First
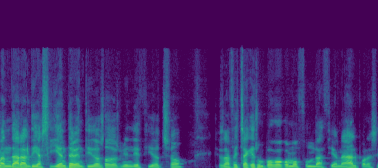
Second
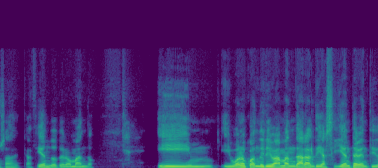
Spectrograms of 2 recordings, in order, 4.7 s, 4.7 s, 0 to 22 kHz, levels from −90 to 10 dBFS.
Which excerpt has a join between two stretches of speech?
first; 2 cuts; at 1.3 s, 3.2 s

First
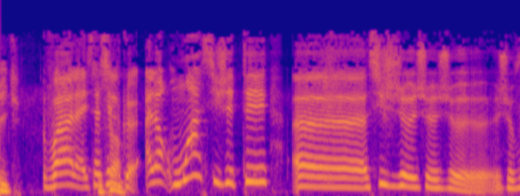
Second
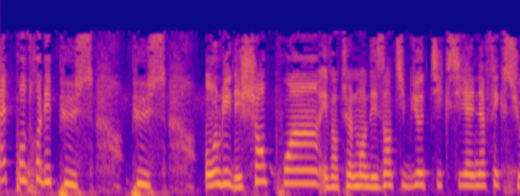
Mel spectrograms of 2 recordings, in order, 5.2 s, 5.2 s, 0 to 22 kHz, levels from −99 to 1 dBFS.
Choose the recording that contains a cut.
second; 2 cuts; at 1.3 s, 2.3 s

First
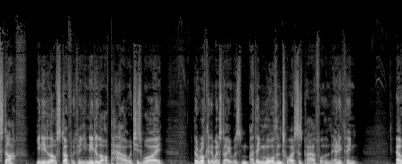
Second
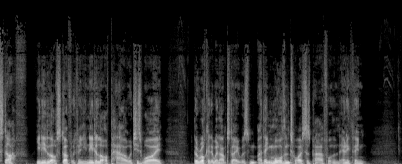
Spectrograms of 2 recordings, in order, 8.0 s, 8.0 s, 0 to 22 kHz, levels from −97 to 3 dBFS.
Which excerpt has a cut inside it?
first; 1 cut; at 4.4 s

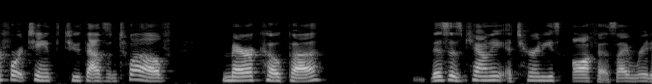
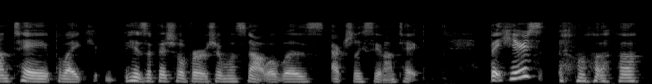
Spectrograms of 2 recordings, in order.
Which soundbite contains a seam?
first; 2 cuts; at 4.3 s, 4.6 s

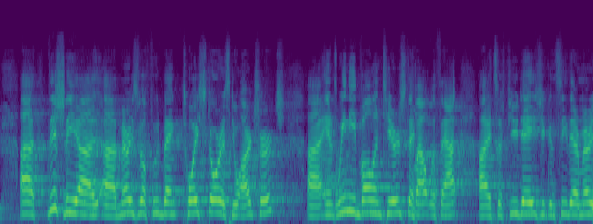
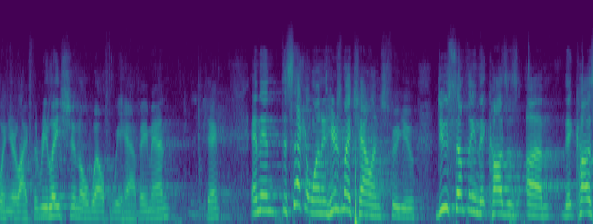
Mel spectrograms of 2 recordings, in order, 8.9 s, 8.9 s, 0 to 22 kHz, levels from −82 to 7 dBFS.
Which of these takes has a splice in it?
first; 4 cuts; at 1.0 s, 3.5 s, 5.0 s, 6.2 s

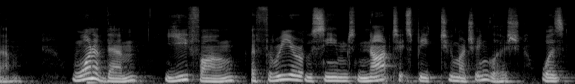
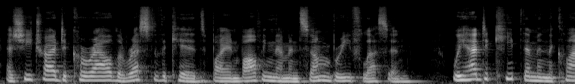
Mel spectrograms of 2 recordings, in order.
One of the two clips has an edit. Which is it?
first; 3 cuts; at 2.4 s, 3.0 s, 4.1 s

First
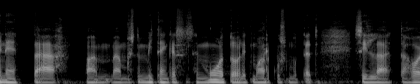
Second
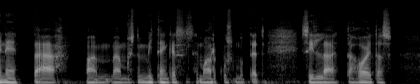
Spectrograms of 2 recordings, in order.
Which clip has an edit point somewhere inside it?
second; 1 cut; at 2.0 s

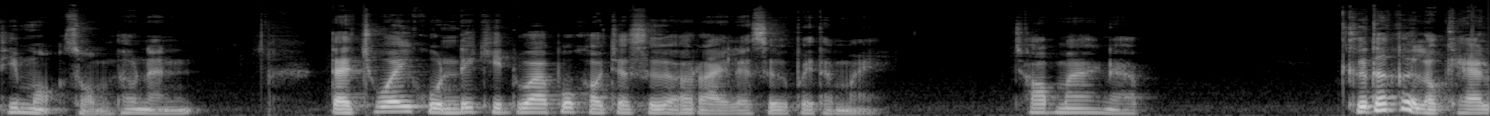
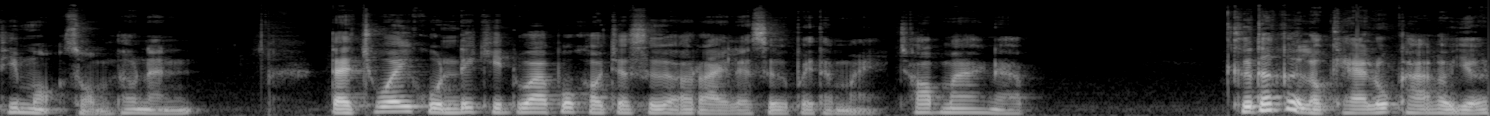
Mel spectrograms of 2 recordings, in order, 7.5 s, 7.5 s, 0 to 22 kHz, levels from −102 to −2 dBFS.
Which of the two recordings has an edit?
second; 1 cut; at 4.4 s

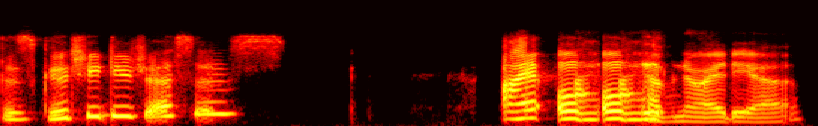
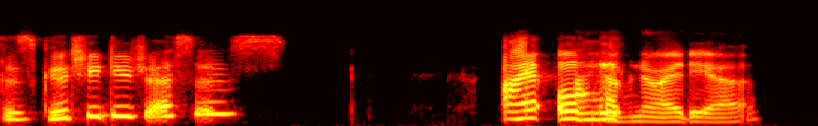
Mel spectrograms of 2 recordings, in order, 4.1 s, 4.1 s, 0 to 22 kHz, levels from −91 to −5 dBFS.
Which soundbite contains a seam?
first; 1 cut; at 3.0 s

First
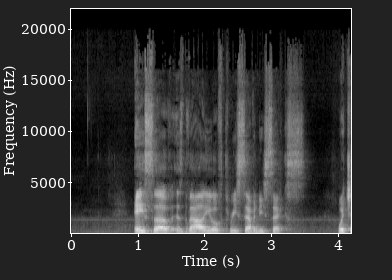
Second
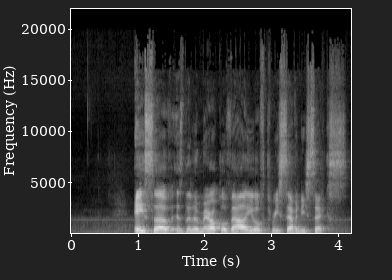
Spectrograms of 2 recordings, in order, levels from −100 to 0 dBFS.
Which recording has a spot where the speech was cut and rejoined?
first; 1 cut; at 1.7 s

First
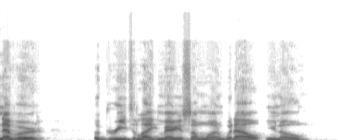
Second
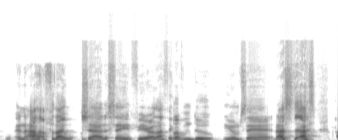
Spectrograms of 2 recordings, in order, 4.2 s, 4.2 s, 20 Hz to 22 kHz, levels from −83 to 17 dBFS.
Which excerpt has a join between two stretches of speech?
second; 2 cuts; at 1.0 s, 2.2 s

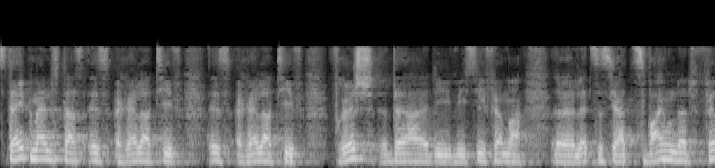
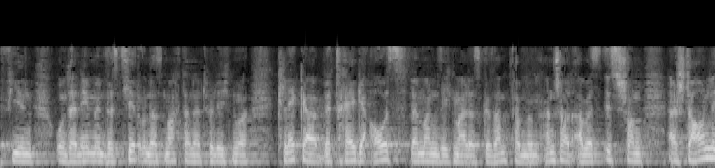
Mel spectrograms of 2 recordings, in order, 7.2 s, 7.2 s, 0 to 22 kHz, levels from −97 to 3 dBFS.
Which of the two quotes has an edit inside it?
first; 2 cuts; at 2.1 s, 5.5 s

